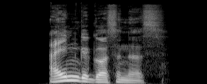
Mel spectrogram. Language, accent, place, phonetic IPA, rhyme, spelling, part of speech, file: German, Germany, Berlin, [ˈaɪ̯nɡəˌɡɔsənəs], -aɪ̯nɡəɡɔsənəs, eingegossenes, adjective, De-eingegossenes.ogg
- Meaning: strong/mixed nominative/accusative neuter singular of eingegossen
